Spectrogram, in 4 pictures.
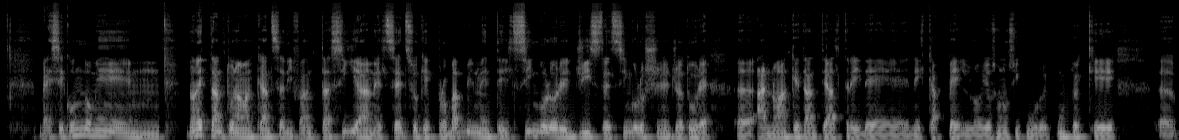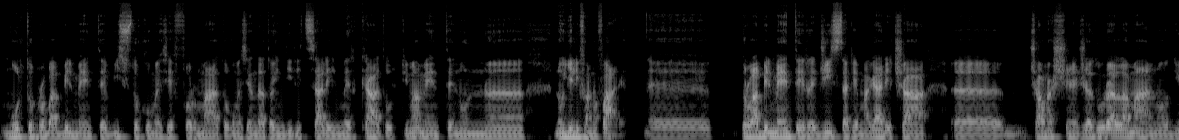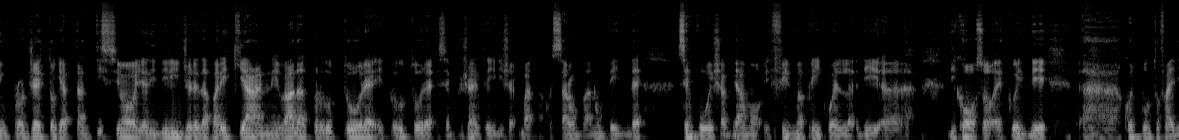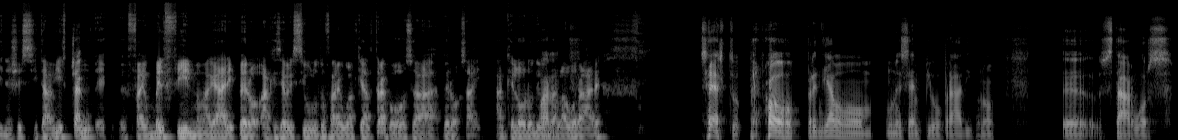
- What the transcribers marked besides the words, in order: static; "regista" said as "reggista"; "indirizzare" said as "indirizzale"; drawn out: "Ehm"; drawn out: "ehm"; tapping; sigh; "Cioè" said as "ceh"; laughing while speaking: "Certo, però"
- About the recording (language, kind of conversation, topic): Italian, podcast, Che cosa ti spinge a rivedere un film più volte?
